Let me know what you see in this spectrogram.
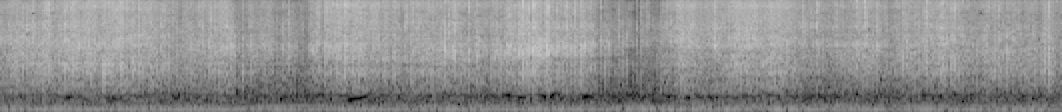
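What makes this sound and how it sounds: Fingers press into and stir a pink plastic bowl full of small cream plastic faux pearl beads. The result is a steady, bright crackling and crunching rattle of beads shifting against each other and the bowl, with a faint low hum underneath.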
